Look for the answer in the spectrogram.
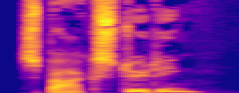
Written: sparkstøtting

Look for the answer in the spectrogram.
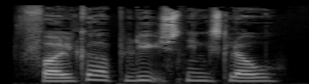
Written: folkeoplysningslov

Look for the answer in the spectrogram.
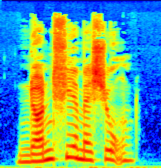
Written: nonfirmation

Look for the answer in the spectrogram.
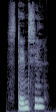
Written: stencil

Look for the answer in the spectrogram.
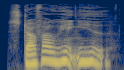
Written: stofafhængighed

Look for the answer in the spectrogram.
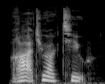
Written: radioaktiv

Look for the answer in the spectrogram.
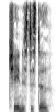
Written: TJENESTESTED

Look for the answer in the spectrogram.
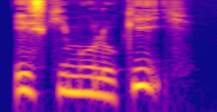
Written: eskimologi

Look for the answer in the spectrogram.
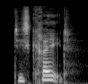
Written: diskret

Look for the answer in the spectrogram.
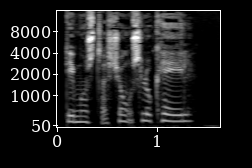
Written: demonstrationslokale

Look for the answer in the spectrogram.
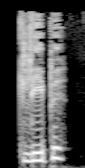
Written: glippe

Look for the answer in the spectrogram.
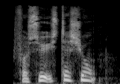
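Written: forsøgsstation

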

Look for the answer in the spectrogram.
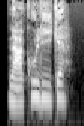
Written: narkoliga

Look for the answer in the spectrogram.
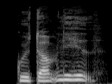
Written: guddommelighed

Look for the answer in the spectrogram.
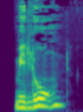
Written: melon

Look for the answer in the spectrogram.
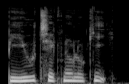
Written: bioteknologi

